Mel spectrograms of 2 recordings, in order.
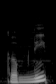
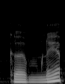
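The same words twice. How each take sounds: First: The second word has a close 'i' vowel. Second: The second word has an open 'e' vowel. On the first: "họ đổi thành là cơm nếp, N-I-P" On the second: "như là cơm nếp"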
